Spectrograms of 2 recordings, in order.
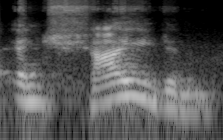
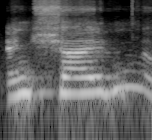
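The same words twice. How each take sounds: First: Entscheiden with the second syllable SCHEI lengthened; stress on SCHEI in entscheiden. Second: Entscheiden with ENT hit first; weight the prefix ENT of entscheiden; wrong stress on ENT in entscheiden. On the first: Teacher gives the second option, stress on SCHEI in entscheiden. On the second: Teacher gives student a choice, stress on ENT in entscheiden. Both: Shown as a demonstration. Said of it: "stress is again on the second one".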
